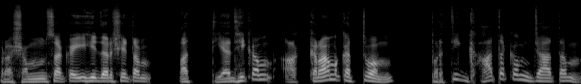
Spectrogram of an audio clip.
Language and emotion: Sanskrit, disgusted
